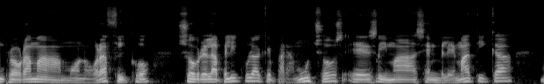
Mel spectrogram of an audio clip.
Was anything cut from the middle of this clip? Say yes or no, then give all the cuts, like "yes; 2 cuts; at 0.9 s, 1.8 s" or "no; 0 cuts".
yes; 1 cut; at 3.8 s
